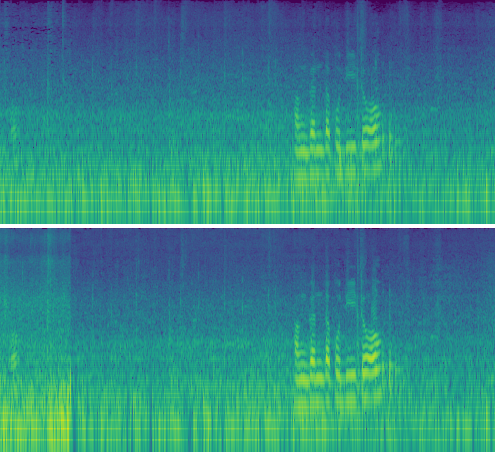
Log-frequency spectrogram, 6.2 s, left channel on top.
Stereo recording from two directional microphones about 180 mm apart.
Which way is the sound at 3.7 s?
10° right (ahead or behind).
